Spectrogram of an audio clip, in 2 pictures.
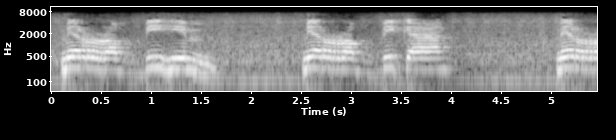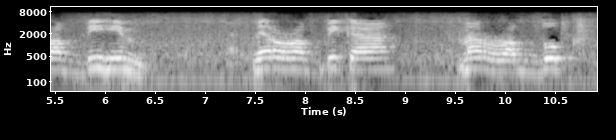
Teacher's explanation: Ha, jadi tanpa ada pendengung. Jadi idghamnya kamil. Idgham kamil bighair ghunnah.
